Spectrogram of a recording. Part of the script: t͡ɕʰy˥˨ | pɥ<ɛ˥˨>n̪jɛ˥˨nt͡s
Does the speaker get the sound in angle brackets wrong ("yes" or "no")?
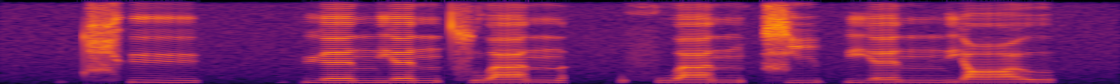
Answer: yes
